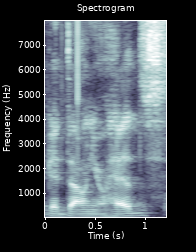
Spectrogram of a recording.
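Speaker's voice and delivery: usual speaking voice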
